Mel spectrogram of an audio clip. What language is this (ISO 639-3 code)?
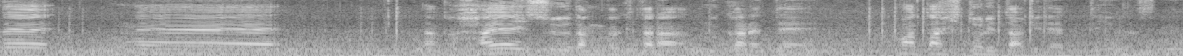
jpn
